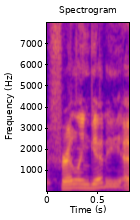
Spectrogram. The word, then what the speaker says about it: Ferlinghetti: Do you know if I pronounced that name right? – Ferlinghetti? – I believe so. – You got it, yeah.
